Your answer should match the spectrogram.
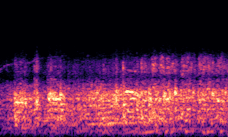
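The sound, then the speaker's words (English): A car engine cranks continuously without catching, a steady, fairly loud churning whir with a faint rhythmic pulse that never turns into the roar of a running motor. “Why doesn't it catch? They've done something with the engine.”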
